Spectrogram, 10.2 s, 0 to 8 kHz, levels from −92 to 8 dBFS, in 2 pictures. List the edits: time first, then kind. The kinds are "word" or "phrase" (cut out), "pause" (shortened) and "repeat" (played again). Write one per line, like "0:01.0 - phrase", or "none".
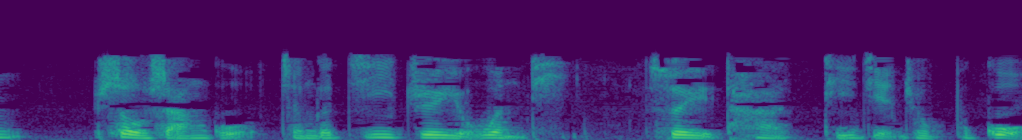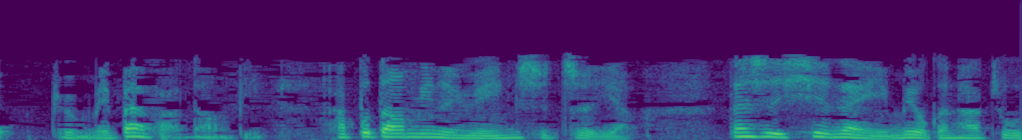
none

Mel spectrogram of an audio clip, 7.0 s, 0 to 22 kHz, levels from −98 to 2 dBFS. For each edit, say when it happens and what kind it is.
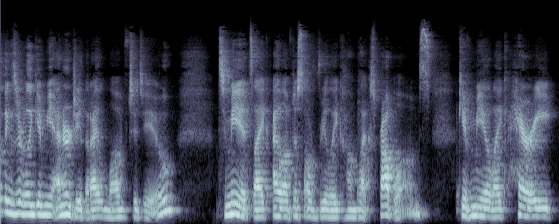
none

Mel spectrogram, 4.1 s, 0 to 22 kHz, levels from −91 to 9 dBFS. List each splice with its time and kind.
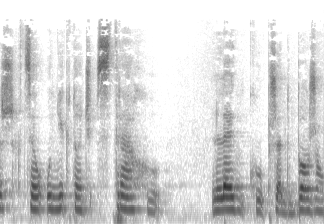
none

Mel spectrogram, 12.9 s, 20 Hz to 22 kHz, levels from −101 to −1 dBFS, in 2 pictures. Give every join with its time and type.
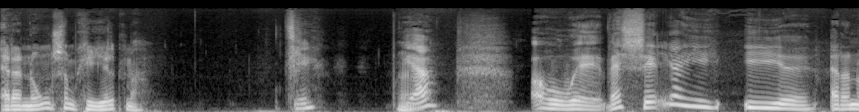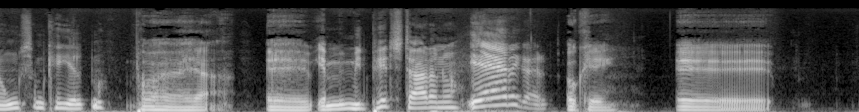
none

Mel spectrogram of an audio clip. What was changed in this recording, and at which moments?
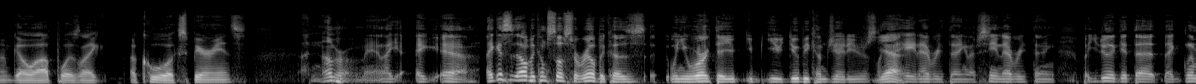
0:04.8 - pause

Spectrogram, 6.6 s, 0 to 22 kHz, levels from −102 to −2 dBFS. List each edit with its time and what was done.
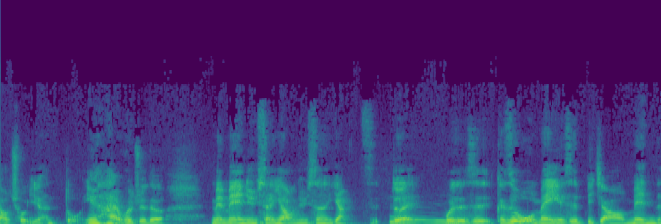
0:03.9 - word

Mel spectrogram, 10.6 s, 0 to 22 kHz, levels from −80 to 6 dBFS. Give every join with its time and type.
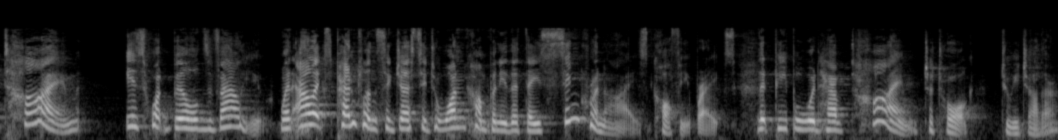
0:02.7 - pause
0:07.6 - word

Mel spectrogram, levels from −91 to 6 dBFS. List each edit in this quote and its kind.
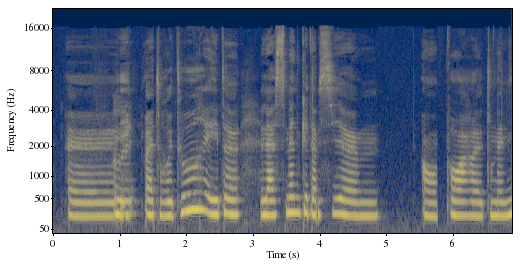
0:02.5 - word
0:03.1 - word
0:04.0 - word
0:05.8 - word

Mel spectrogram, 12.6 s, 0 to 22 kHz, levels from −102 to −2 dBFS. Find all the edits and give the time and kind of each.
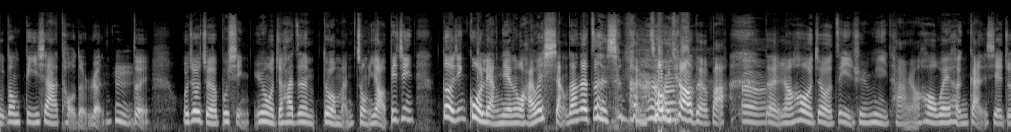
none

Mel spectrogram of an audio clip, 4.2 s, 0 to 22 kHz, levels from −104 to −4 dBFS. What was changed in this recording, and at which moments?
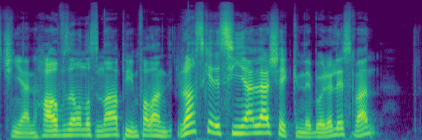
0:01.0 - word
0:01.7 - word

